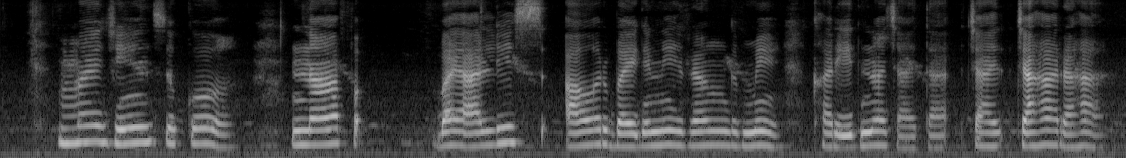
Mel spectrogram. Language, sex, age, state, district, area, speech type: Hindi, female, 60+, Uttar Pradesh, Ayodhya, urban, read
